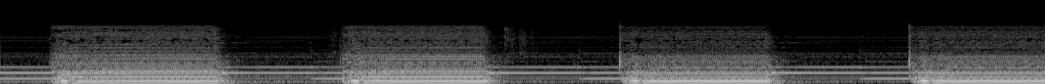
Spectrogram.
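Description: Repeating cycles about every three seconds, each a steady hum with a clean start and stop; the valve is shifting evenly and normally.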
